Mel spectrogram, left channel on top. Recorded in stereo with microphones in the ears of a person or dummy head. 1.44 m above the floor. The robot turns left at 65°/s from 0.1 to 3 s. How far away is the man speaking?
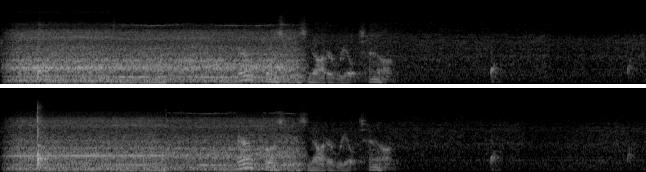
About 0.8 m.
